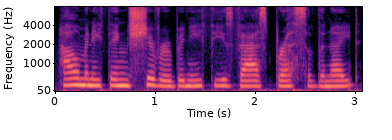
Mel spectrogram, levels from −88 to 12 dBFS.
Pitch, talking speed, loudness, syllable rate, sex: 205 Hz, 215 wpm, -17 LUFS, 5.0 syllables/s, female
